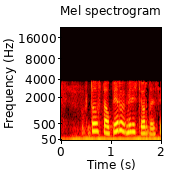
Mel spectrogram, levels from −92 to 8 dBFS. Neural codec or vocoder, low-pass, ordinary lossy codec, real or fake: codec, 16 kHz, 4.8 kbps, FACodec; 3.6 kHz; AAC, 24 kbps; fake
